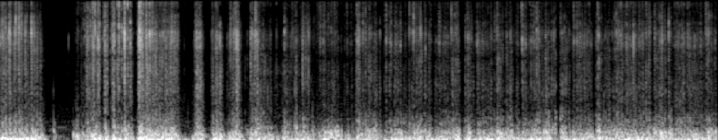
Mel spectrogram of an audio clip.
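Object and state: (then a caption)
Woven straw bag scratched. Long almond-shaped nails scratch back and forth across the dense weave of a woven straw or raffia bag. The result is a continuous, rough, crackly scratching texture with heavy low-end rumble and a bright, hissy top, broken by a few brief dips near the start before settling into a steady rasp.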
